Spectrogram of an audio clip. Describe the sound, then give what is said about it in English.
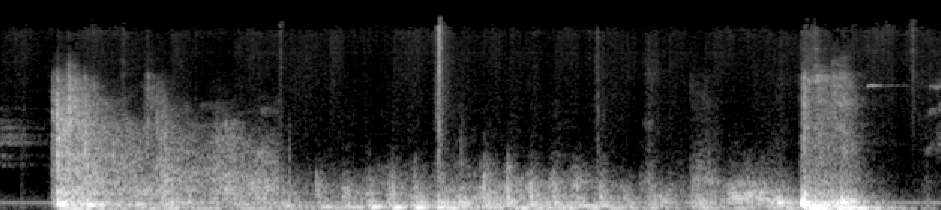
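Bowling ball at a neighborhood bowling alley on a gutter shot: a heavy thud as it is released, a long low rolling rumble with small knocks, then a louder thump near the end. “By way of demonstration, let's visit the neighborhood bowling alley. Okay, fellas, set them up, please. Look out, everybody, here we go.”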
